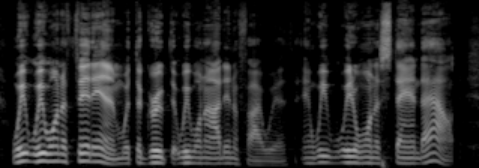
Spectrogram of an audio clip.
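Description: A man with an Alabama accent talks at a fairly quick pace and a medium pitch. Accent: Southern US (Alabama). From US South, North Alabama. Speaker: Sunday school teacher. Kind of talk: Bible lesson. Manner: halting.

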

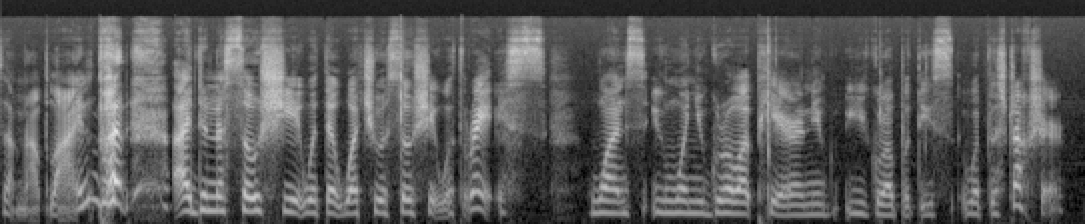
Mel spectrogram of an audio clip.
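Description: A woman with an unremarkable speaking voice talks at a fairly quick pace with lively intonation, in a dry, close sound with no echo. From Ethiopia until age 8, then raised in US. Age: 20s. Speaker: college student. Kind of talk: interview. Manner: casual, laughing often.

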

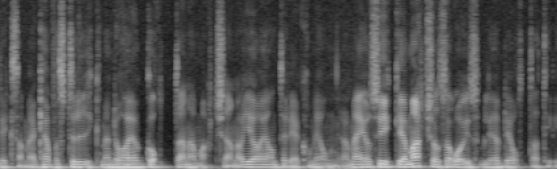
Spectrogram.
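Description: A man speaks at a fairly quick pace in a dark, mellow, somewhat breathy voice with monotone, flat intonation. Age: 50s. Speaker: MMA coach and former fighter. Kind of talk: casual interview chat. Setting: studio.

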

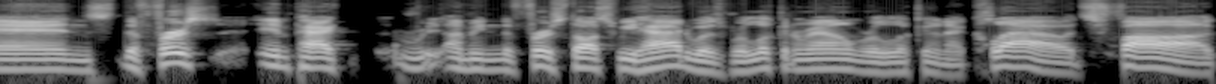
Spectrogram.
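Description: On a very clean recording with a silent background, the sound is dry and close with no echo. A man talks in a plain, everyday voice at medium pitch with lively intonation. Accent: American. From New York State (Carmel, north of NYC). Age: 50s. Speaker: former Marine and intelligence officer, author and speaker. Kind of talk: casual interview chat.

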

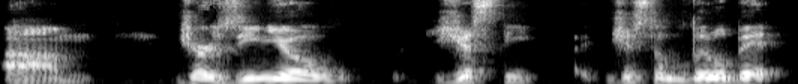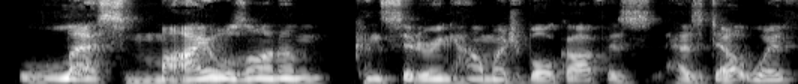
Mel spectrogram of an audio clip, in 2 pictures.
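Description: A man at a medium pitch and fairly slow pace, on a very clean recording with a silent background. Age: 20s. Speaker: TV host and fight broadcaster. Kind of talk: casual chat. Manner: animated.

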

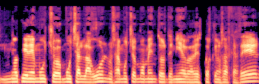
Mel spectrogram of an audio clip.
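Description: A man at a very fast pace and fairly high pitch, monotone and flat, in a dry, close sound with no echo against a quiet background. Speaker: podcast host. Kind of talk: casual chat.

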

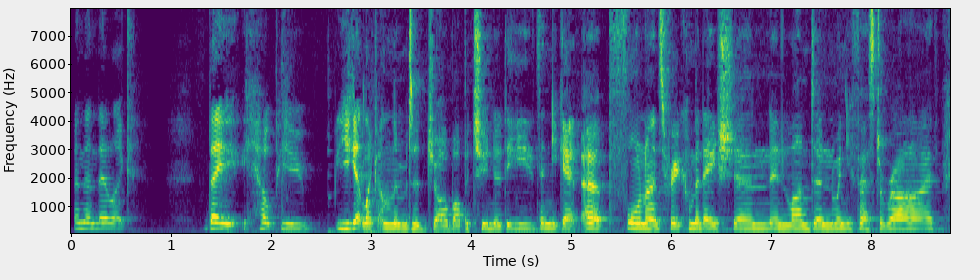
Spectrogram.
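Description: In an Australian accent, a woman speaks at a medium pitch with monotone, flat intonation. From Australia (Perth). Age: 20s. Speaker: traveller back from Europe. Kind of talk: casual chat. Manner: fast.

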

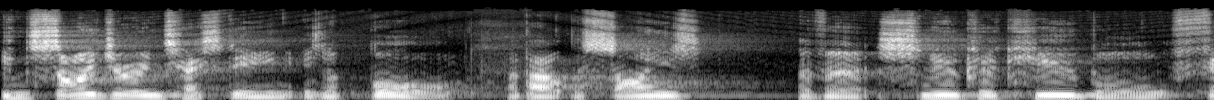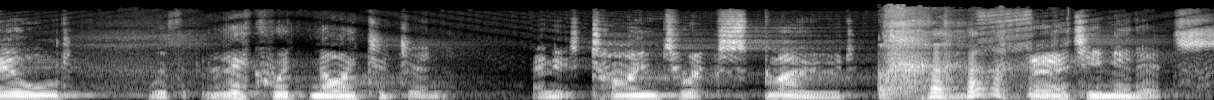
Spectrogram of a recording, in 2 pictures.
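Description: A man in a put-on character voice, very deep and low in pitch, at a fairly slow pace. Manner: threatening, sinister.

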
